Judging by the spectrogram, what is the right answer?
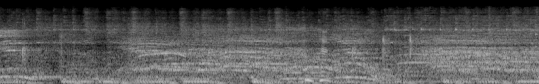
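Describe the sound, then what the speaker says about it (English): Spirited crowd cheering and shouting, children's voices among them, fills an evening pickleball league championship night match, steady and loud throughout, with whoops rising over the continuous roar. "We hear the crowd, they are getting into it here this evening."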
